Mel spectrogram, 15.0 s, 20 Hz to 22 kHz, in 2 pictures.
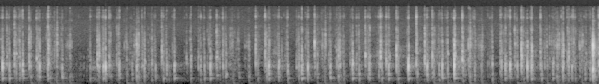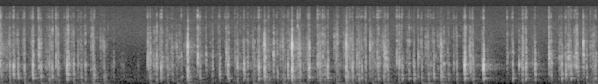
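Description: A compact 68-key NiZ Plum Atom 68 mechanical keyboard with a white plastic case and purple and yellow tall Domikey Gas Attack SA plastic keycaps sits on a desk pad while the fingertips of both hands type on it. Rapid, steady keystrokes make dense, hollow plastic clacks centered in the midrange, each dying away almost instantly. The typing stops for a brief pause around nine seconds, then resumes at the same pace.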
